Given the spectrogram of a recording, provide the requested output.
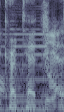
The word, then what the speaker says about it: Cartethyia: Now, by the way, her pronunciation, if it's Chinese, it should be Cartia. But I think I've searched on Reddit to see how how do you actually pronounce her? People say Cartetia, so I'll stick I'll stick with that. And this is adorable idol animation.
